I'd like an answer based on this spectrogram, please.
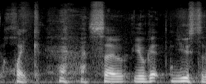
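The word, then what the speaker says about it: Hawick: actual Mill is uh from hoyk which is actually spelled like a Harwick but they call it hoek so you'll get used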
